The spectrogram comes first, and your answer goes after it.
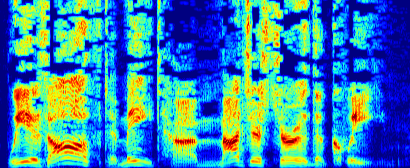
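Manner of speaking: loud, high proclamation; excited cry. A narrator's reading. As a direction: announce it grandly and loudly. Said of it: "cried the B F G".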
